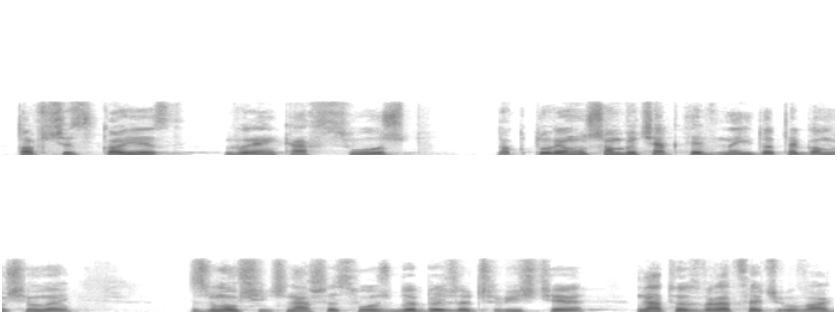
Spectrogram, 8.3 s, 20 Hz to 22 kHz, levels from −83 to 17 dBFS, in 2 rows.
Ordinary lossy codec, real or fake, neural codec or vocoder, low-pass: none; fake; codec, 16 kHz, 2 kbps, FreqCodec, larger model; none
